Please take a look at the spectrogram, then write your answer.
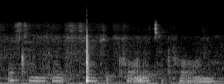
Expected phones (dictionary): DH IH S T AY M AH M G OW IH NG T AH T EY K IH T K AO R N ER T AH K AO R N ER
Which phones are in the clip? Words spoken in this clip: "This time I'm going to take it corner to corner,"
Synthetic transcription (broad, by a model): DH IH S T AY AH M G OW IH NG T AH T EY K IH T K AO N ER T AH K AO N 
